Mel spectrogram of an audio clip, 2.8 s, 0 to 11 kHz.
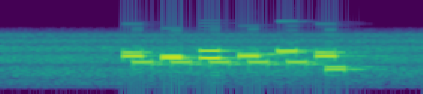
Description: Multi-frequency trunk signalling (R2, with the far end's replies), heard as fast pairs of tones, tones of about 130 ms, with room echo. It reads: 517305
